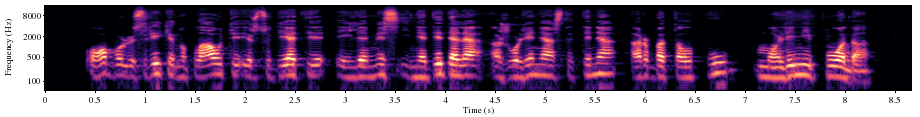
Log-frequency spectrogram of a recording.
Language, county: Lithuanian, Alytus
